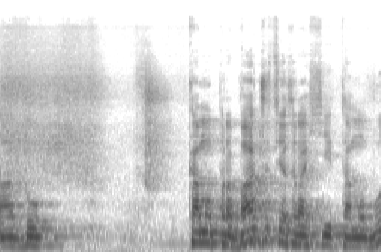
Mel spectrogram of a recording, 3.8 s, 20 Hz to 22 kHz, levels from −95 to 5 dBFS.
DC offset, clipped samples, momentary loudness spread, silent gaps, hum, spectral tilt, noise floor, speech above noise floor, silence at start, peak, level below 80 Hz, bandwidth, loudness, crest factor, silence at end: under 0.1%; under 0.1%; 18 LU; none; none; -6.5 dB/octave; -57 dBFS; 27 dB; 0 s; -14 dBFS; -62 dBFS; 16 kHz; -31 LUFS; 18 dB; 0 s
